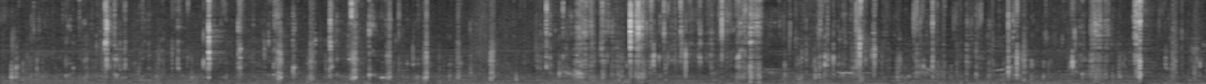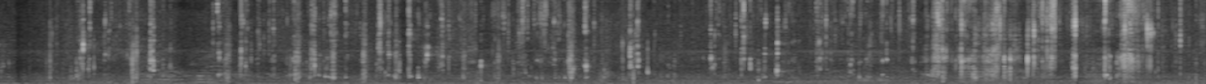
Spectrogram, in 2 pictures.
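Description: Close-miked mouth sounds of eating marinated whole shrimp: a dense run of short wet clicks and smacks from biting, sucking and chewing, over a steady low hum.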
